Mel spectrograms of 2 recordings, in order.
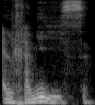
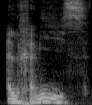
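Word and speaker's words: الخميس: Et ici, on le prononce al-khamis. Al-khamis.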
